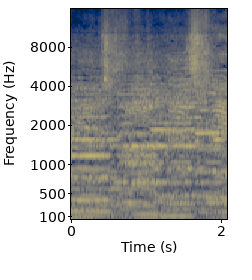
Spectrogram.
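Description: Church music: a choir singing with organ, held chords that change every half second or so.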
